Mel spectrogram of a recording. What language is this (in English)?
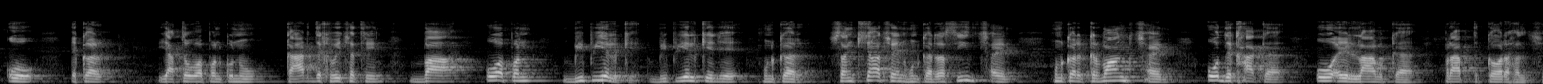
Maithili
